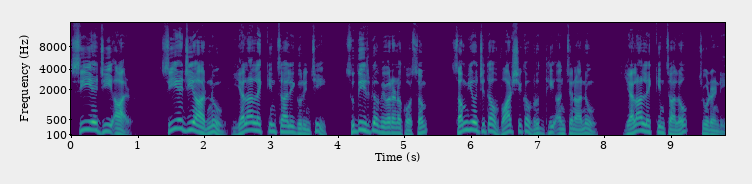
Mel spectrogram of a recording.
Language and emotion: Telugu, neutral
